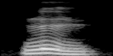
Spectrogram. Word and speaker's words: ㄹ: It is pronounced 를, as in like in English.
